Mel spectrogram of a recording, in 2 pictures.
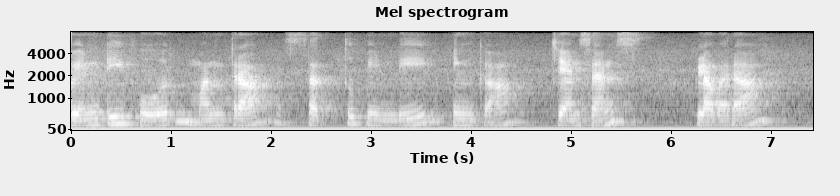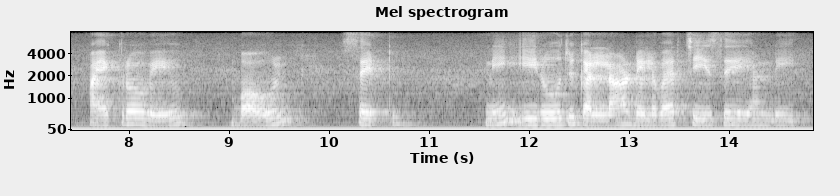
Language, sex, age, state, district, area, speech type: Telugu, female, 30-45, Telangana, Karimnagar, rural, read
